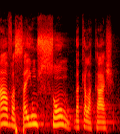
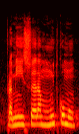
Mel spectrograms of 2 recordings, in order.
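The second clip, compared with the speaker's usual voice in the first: ordinary talk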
